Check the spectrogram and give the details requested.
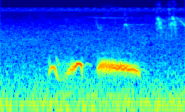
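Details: A single spotted dove phrase on its first forest visit: two quick soft coos then a longer sustained hollow coo, with a faint high chirp from another bird at the end.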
